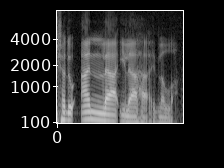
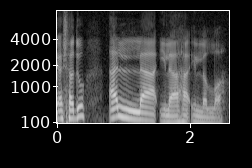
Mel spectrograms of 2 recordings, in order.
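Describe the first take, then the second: First: The n is pronounced separately before the l. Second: The n merges fully into the l, no nasal. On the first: The speaker calls it wrong. "Somebody will say" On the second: The speaker calls it right. "but it's actually"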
